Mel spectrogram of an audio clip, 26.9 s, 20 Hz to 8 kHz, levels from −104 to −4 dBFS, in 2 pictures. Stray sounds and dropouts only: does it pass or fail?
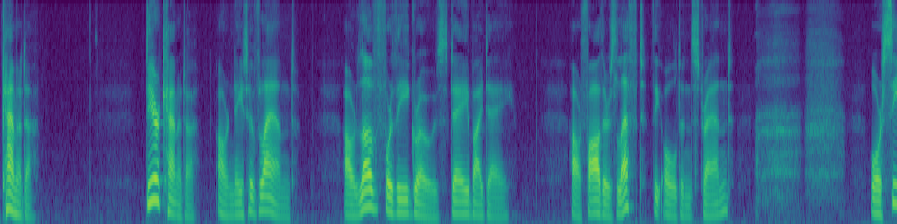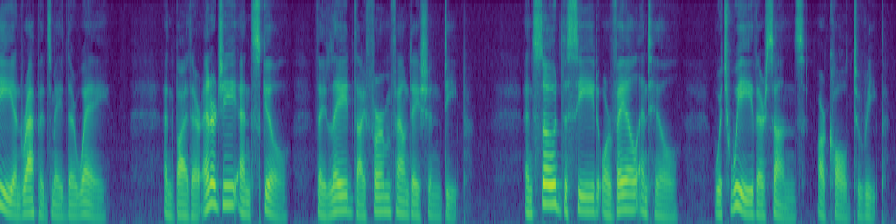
fail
